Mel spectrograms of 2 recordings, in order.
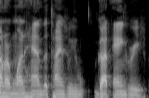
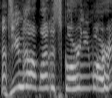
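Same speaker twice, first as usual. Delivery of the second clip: very high, mocking imitation of a teammate's rant; hammed-up high-pitched indignation; mock yelling teammate. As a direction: repeat the scolding in a squealed, incredulous voice. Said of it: "he starts yelling at me".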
